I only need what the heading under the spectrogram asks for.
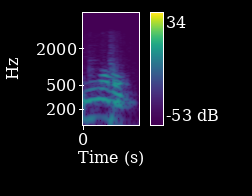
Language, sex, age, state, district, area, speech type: Maithili, male, 30-45, Bihar, Muzaffarpur, urban, conversation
